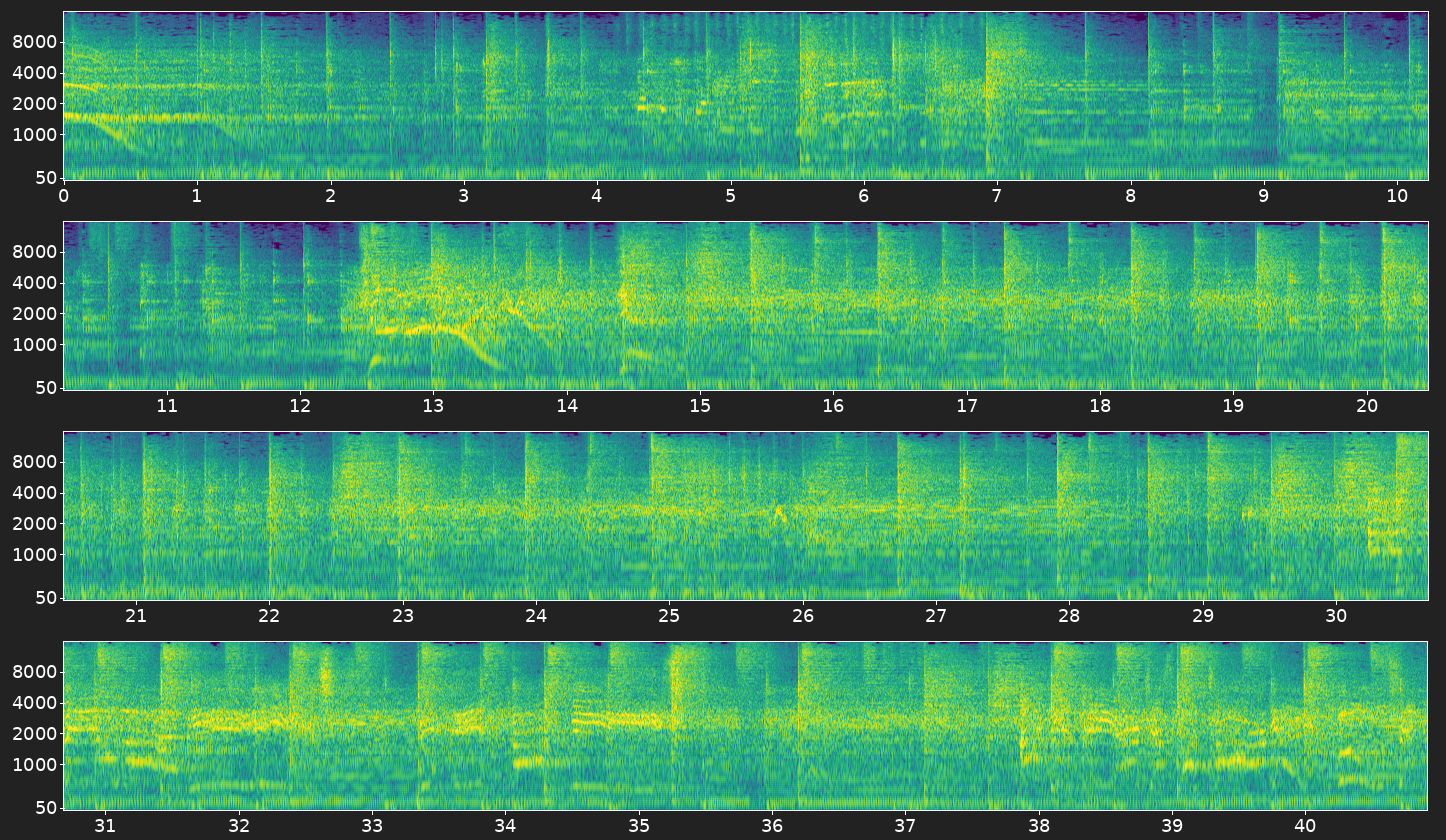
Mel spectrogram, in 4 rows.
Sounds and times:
Rock and roll: 0.0s - 40.9s.

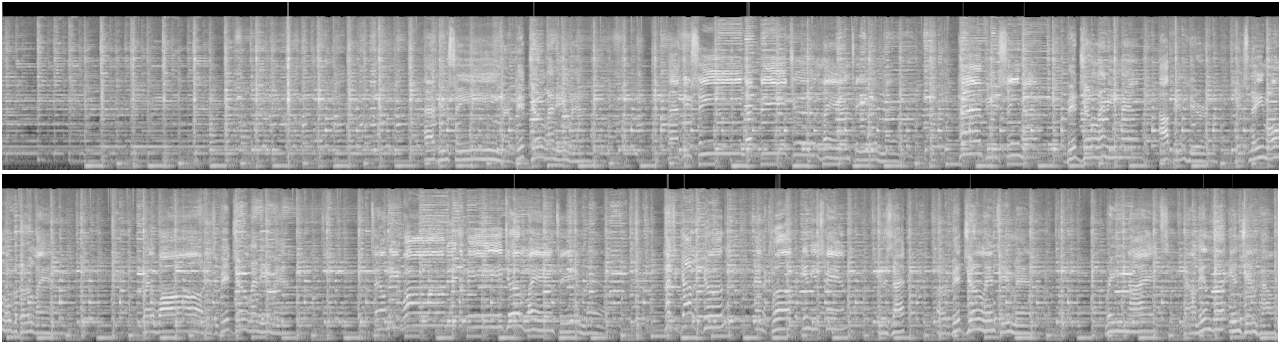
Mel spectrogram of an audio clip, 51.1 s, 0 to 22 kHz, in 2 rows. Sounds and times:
Music: 0.0s - 51.0s.

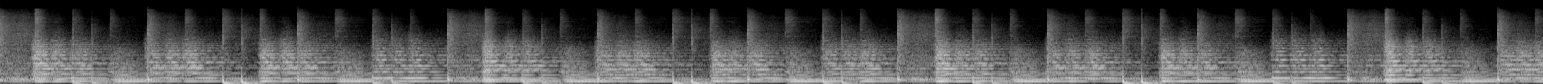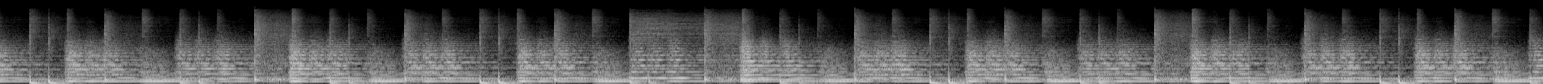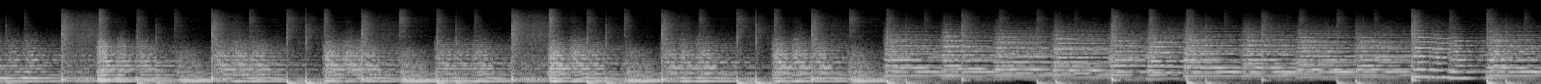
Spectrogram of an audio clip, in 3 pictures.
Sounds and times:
Music: 0.0s - 46.2s.

